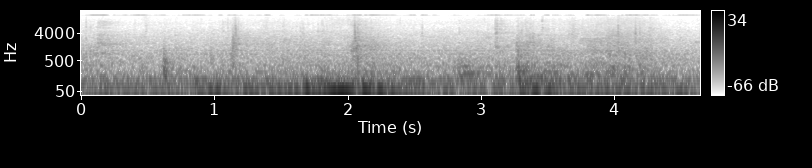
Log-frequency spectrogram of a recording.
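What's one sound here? A heavy body thumps down onto a wooden stage floor.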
